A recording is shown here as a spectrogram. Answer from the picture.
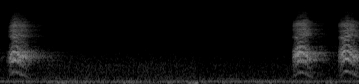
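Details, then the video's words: A juvenile American crow rehearses its scolding and territorial calls, one rough caw at the start, then a pause of nearly three seconds before two more caws in quick succession. "Young Crow Practices Scolding and Territorial Calls"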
